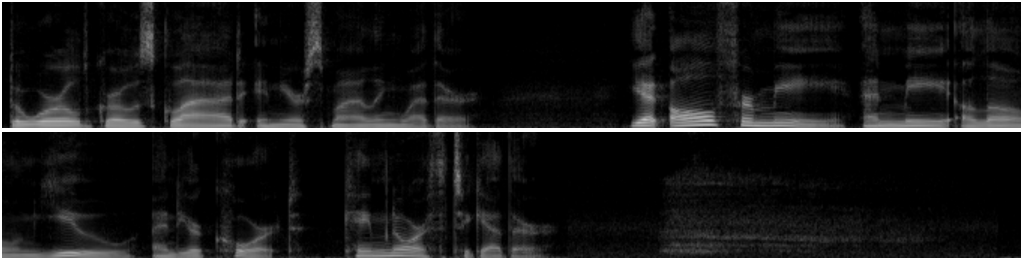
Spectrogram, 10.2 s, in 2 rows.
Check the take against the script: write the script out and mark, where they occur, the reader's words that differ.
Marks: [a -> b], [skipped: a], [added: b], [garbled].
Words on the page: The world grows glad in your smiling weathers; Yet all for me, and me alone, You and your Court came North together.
The world grows glad in your smiling [weathers; -> weather] Yet all for me, and me alone, You and your Court came North together.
